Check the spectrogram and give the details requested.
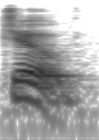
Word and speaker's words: Job: off to her job which in the bible is pronounced job remember that the one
